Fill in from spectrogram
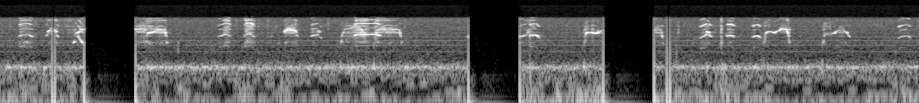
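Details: Hungry osprey family mobbing the male as he brings a third fish, a whole trout, to a Loch Arkaig nest in Scotland on a July evening: rapid bursts of high arched whistled chirps over a constant low hum with short gaps.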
